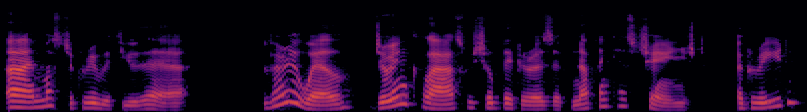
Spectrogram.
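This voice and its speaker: A prim young mare cellist, formal and exact in every word, voiced by the story's reader. The tone stays quiet and controlled, with a lively rise and fall under the polish. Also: medium pitch, normal speed. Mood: agreeable. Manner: formal, precise wording. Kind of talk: fan fiction reading, character voice.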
